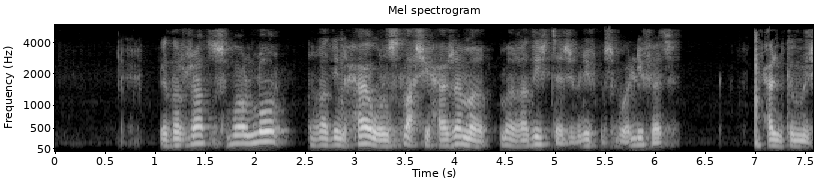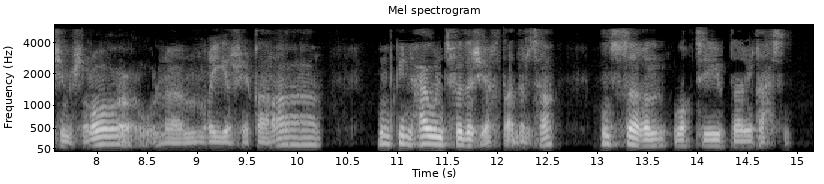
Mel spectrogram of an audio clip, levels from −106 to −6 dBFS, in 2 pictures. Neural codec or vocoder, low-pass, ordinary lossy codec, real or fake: vocoder, 24 kHz, 100 mel bands, Vocos; 5.4 kHz; AAC, 24 kbps; fake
